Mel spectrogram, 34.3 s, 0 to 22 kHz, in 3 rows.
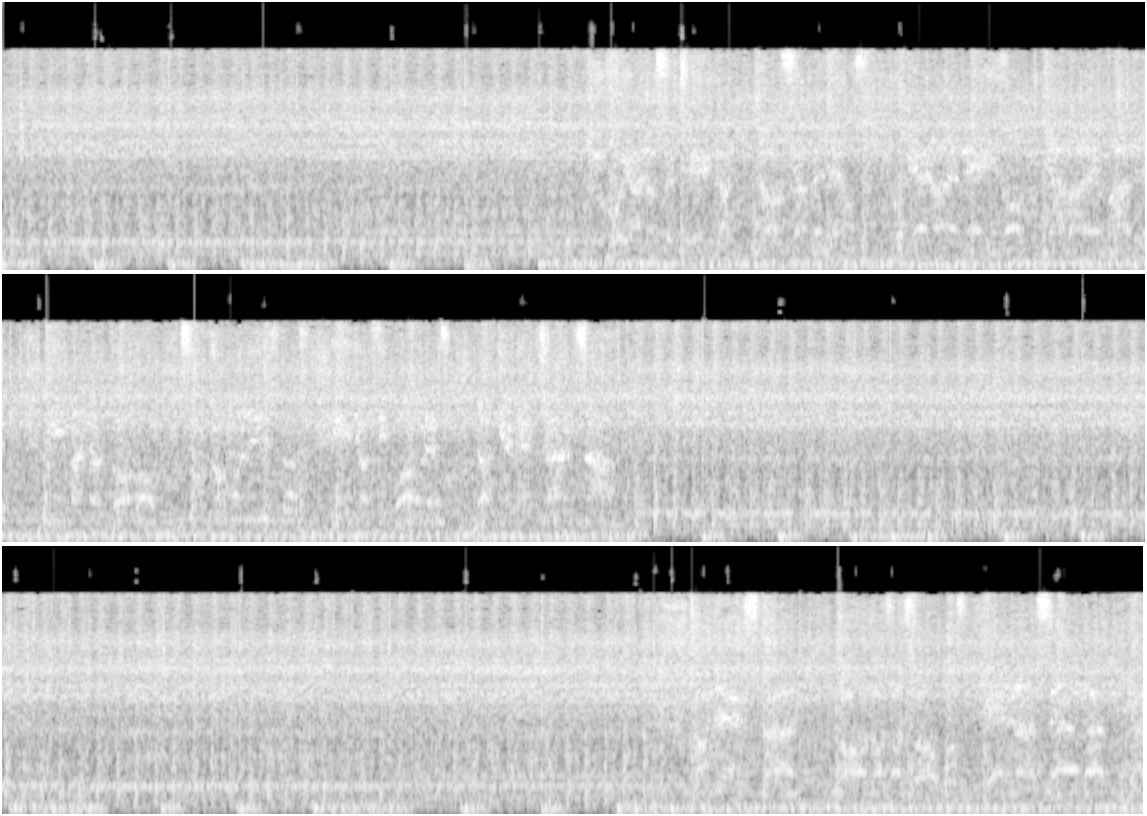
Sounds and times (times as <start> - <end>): Independent music: 0.0 - 34.2.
